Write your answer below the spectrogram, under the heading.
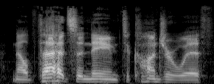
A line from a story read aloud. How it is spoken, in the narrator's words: exclaimed Redman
